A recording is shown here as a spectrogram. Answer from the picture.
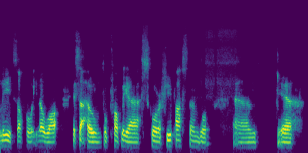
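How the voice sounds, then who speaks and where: With a Mancunian accent, a man speaks at a fairly low pitch. His intonation is monotone and flat, and his pace is fairly quick. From Manchester, Stockport; lived in Ireland age 8 to 17. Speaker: football fan guest. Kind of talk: casual chat.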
